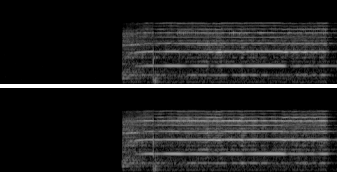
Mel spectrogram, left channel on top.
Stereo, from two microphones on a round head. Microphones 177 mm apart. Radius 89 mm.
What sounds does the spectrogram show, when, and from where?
1.2 s a violin: 20° right (ahead or behind), 1.0 m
